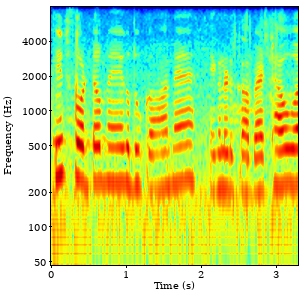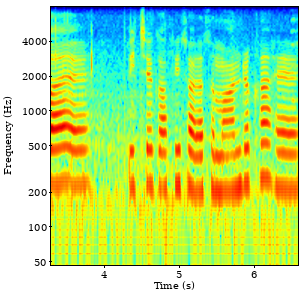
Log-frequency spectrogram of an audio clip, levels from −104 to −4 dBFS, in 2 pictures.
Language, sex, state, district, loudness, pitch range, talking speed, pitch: Hindi, female, Haryana, Rohtak, -18 LUFS, 215-240 Hz, 155 wpm, 230 Hz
